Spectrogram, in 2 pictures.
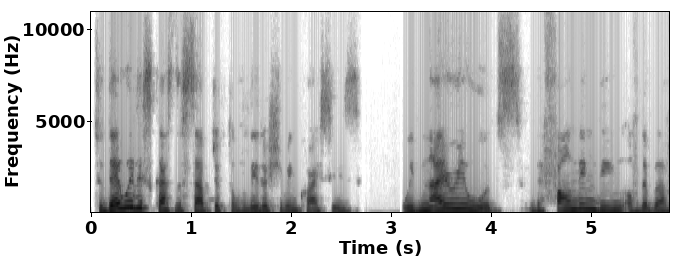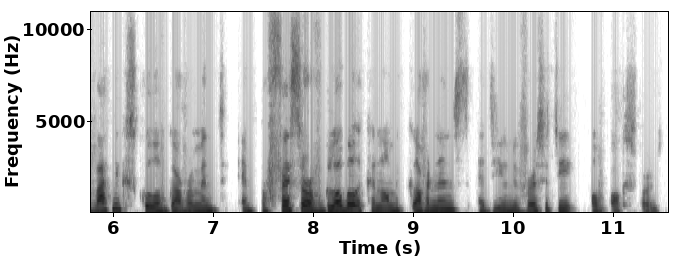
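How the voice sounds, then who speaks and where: A woman interviewing guests, asking long questions with many pauses and fillers. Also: mid-range voice, expressive, a little mellow, no echo.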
